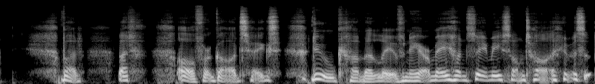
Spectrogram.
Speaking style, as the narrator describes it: whimpered the unfortunate man

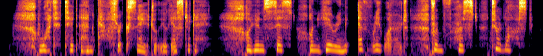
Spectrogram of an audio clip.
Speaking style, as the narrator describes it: whispered to me

